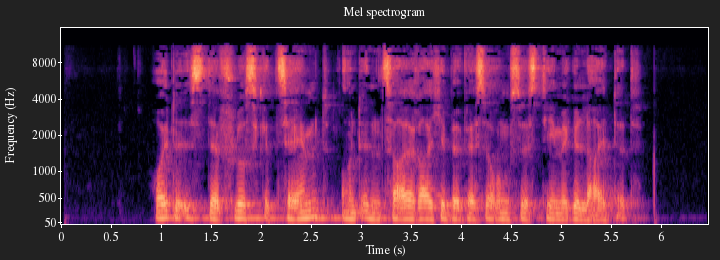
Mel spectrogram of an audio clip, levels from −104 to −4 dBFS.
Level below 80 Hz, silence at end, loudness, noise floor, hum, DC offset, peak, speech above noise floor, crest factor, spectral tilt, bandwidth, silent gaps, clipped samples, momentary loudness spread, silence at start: -56 dBFS; 0.7 s; -21 LUFS; -77 dBFS; none; under 0.1%; -2 dBFS; 54 dB; 22 dB; -3 dB/octave; 11.5 kHz; none; under 0.1%; 14 LU; 0.95 s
